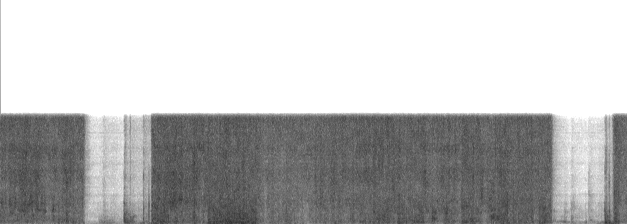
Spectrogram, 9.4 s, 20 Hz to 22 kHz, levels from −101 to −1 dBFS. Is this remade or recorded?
remade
